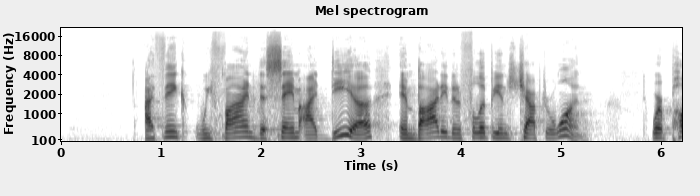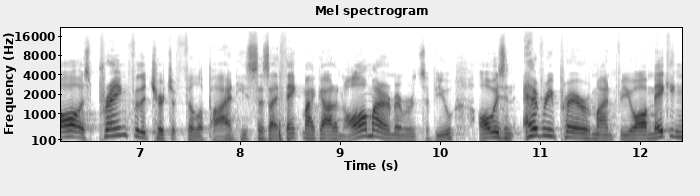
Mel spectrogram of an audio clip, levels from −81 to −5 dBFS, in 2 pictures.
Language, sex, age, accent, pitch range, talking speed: English, male, 30-49, American, 145-200 Hz, 210 wpm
